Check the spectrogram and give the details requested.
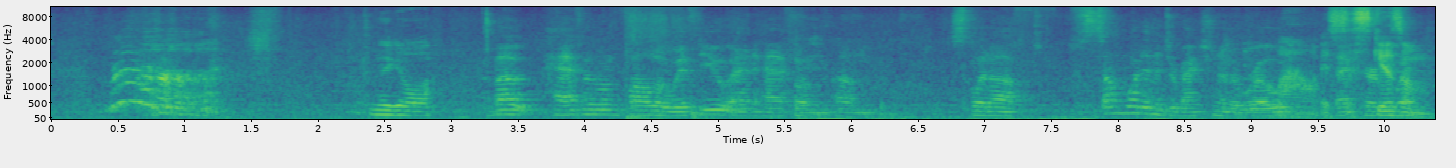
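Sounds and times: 
person imitating a leader horse's neigh: 0:00.4 - 0:01.4
speech: 0:02.4 - 0:10.3.

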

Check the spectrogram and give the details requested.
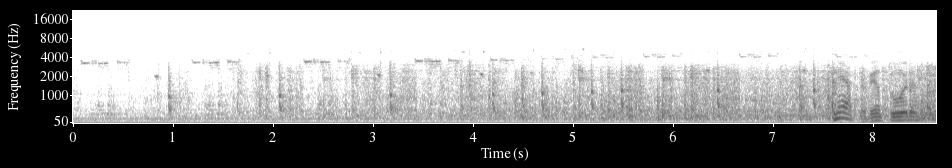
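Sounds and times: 
video game train mechanical rumble and rattle: 0:00.0 - 0:08.6
video game train sharp clacks and clicks: 0:00.3 - 0:08.6
speech: 0:07.6 - 0:08.6.

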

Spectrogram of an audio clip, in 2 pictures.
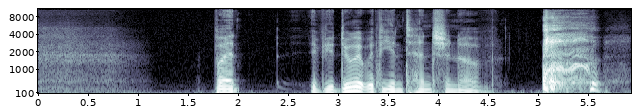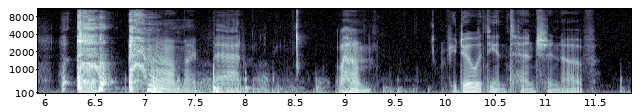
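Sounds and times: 
speech: 0:01.8 - 0:02.1, 0:02.7 - 0:04.6, 0:05.5 - 0:06.3, 0:09.0 - 0:09.3, 0:10.1 - 0:11.5
harsh throaty coughs: 0:05.0 - 0:07.3.

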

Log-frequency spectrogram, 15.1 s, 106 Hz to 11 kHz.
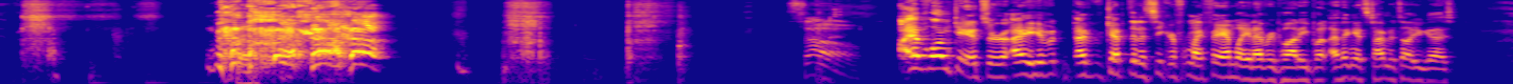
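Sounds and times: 
speech: 0:02.1 - 0:03.9, 0:09.3 - 0:14.6
person coughing: 0:02.1 - 0:04.0.

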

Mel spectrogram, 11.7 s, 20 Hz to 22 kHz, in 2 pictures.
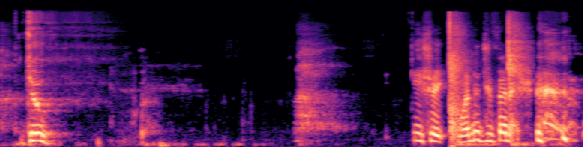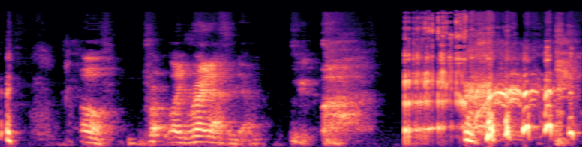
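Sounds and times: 
speech: 0:00.2 - 0:00.6, 0:04.1 - 0:06.0, 0:06.6 - 0:11.6
longer croaky belch wavering in pitch: 0:09.9 - 0:10.7
weak burp after chugging a can: 0:09.9 - 0:10.8.

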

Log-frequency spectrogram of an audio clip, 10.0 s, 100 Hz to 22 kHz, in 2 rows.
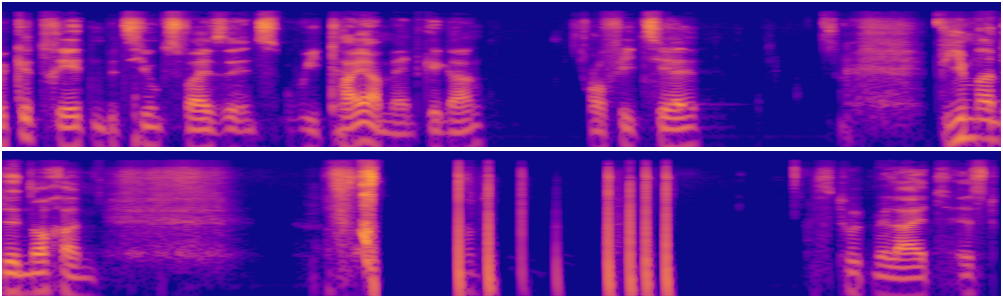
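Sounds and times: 
speech: 0:00.0 - 0:03.6, 0:04.2 - 0:06.0, 0:06.6 - 0:06.9, 0:09.2 - 0:09.9
person sneezing after a breathy intake: 0:06.7 - 0:07.0.

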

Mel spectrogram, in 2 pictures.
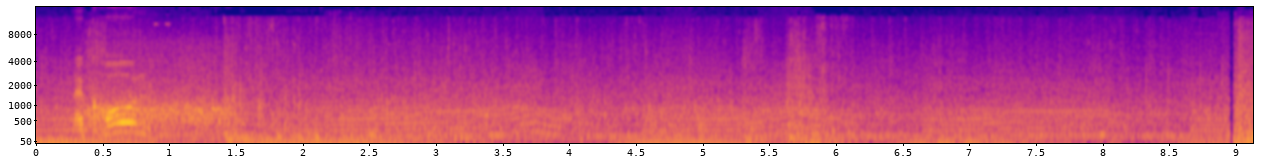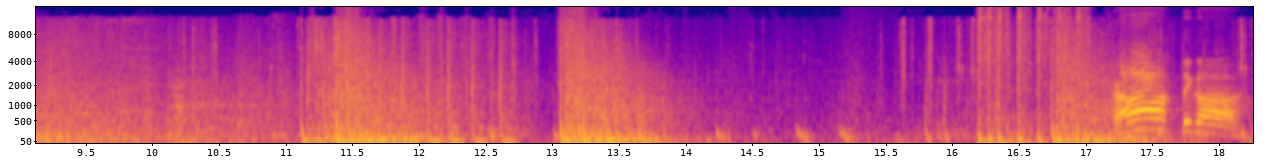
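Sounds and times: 
video game car engine driven and revved: 0:00.0 - 0:18.2
speech: 0:00.3 - 0:01.0, 0:17.8 - 0:18.2.

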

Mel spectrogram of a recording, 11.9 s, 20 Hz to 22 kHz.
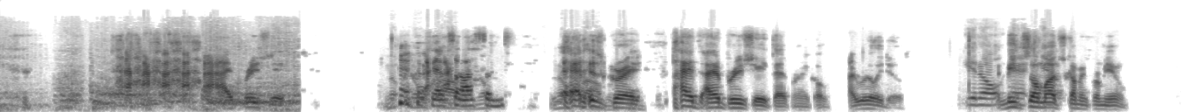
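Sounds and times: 
loud rough roar: 0:00.0 - 0:03.0
speech: 0:00.2 - 0:01.0, 0:02.0 - 0:03.0, 0:03.9 - 0:11.3
laughter: 0:01.1 - 0:02.8, 0:03.9 - 0:04.9, 0:05.6 - 0:07.4.

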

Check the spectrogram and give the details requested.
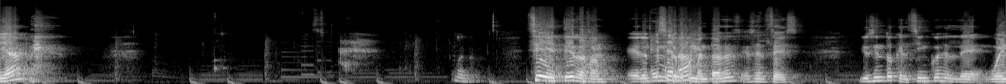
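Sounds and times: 
speech: 0:00.0 - 0:00.6, 0:04.5 - 0:10.0
person drinking water with wet gulps and swallows: 0:02.0 - 0:02.4.

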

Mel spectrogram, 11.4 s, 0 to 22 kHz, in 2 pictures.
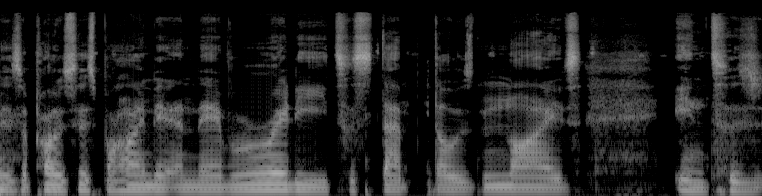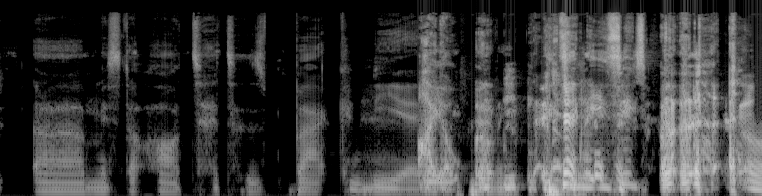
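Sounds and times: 
speech: 0:00.0 - 0:11.4
laughter: 0:08.9 - 0:11.4
person coughing: 0:08.9 - 0:11.4
throat clearing: 0:08.9 - 0:11.4.

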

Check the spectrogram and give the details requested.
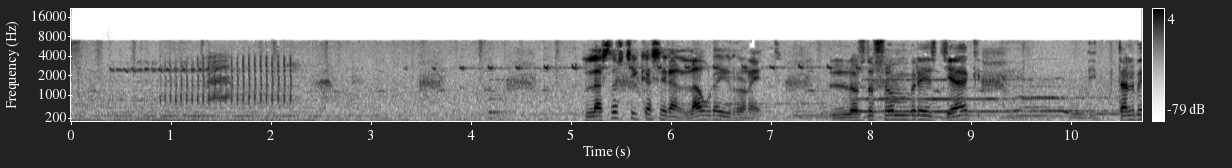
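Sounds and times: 
bird chirps in a forest: 0:00.1 - 0:08.2
rapid rattling call in a forest: 0:00.4 - 0:08.4
speech: 0:05.2 - 0:09.3, 0:10.5 - 0:10.7.

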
